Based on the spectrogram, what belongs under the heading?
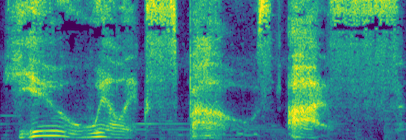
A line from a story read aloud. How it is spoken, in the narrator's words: the tiny fennecs hissed in angry whispers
